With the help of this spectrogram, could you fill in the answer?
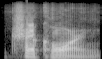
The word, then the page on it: tricorn: American English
